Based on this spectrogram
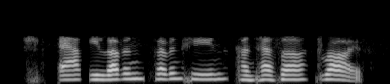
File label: WC EMS ALERT, p25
